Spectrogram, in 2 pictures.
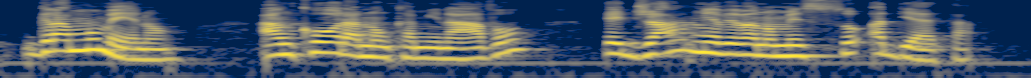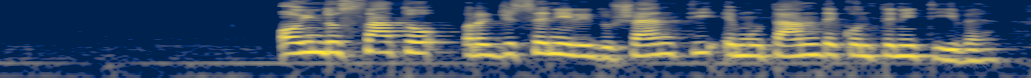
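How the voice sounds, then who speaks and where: An actress playing a wry, self-mocking woman eternally on a diet, declaiming in a comic theatrical radio monologue with dramatic pauses. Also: mid-range voice, fairly bright tone, close to an everyday voice. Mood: self-mocking, rueful. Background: music.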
